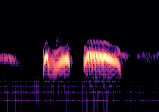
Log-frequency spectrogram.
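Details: Single two-part coo of a spotted dove, used to lure other doves: a sharp-onset wavering note, a brief pause, then a long mellow coo sliding downward. The surroundings are otherwise silent.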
